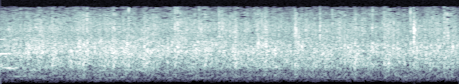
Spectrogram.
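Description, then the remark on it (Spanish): An audience applauds steadily after a sermon, a dense, continuous wash of clapping hands that holds an even, fairly loud level throughout, with no voices standing out above it. “Si crees que Dios habló, ese aplauso tiene que hacer tronar los cielos.”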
